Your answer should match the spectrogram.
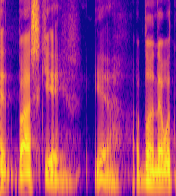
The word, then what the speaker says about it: Basquiat: Basquiat / Basquiat, is that how you say it? Basquiat. Yeah. I've learned that with my French studies. You don't pronounce the T unless there's an E after it.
